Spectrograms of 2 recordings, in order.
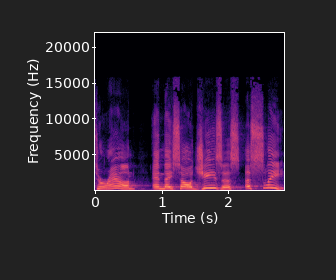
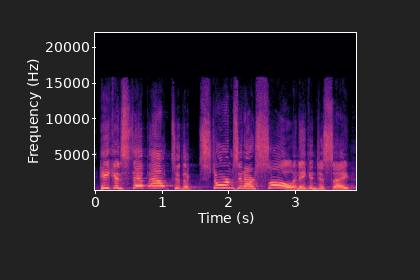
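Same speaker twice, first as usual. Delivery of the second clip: louder, higher rising sermon climb; preaching at full force; 4 semitones higher, 5 dB louder than usual. Acted. Preacher to congregation about storms in the soul, full-force preaching. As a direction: build the congregation to a shout of hope.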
